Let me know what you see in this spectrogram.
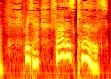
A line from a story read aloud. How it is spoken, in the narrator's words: Julie said breathlessly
